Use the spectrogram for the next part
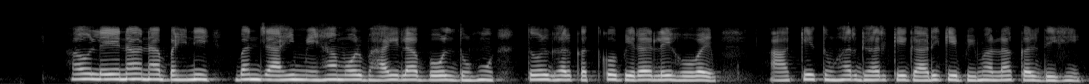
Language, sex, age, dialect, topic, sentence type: Chhattisgarhi, female, 18-24, Western/Budati/Khatahi, banking, statement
